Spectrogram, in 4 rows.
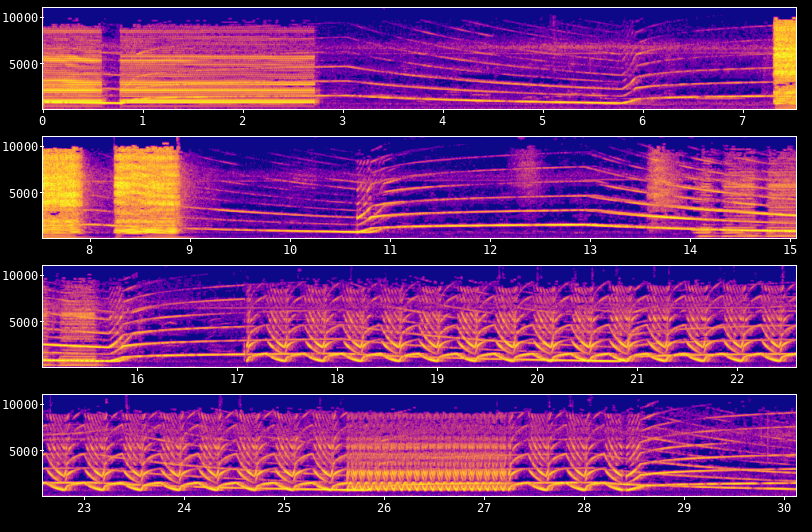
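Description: Electronic emergency-vehicle sirens wailing in slow rising and falling sweeps. Past the middle they switch to a fast yelp for several seconds, then go back to the wail. They are broken by horn blasts: a long one at the start, two short blasts about 8 s in, a lower one around 15 s, and a buzzing horn tone near the end.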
